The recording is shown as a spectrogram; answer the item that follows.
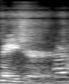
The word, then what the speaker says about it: major: And I heard like ire, like buyer or Meyer or something like that. Yeah. I know why, because that J and that Y naturally you want to make the y sound, right?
